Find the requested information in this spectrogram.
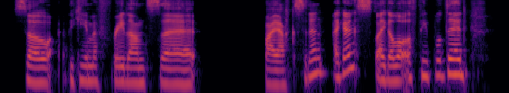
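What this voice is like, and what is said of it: Newcastle (Geordie) English accent. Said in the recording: “based in Newcastle, as you can probably tell by the accent.”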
